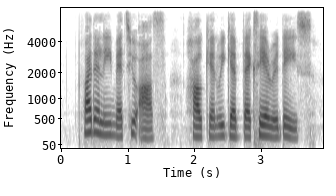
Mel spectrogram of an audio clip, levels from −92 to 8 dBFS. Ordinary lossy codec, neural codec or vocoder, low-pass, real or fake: none; codec, 24 kHz, 0.9 kbps, WavTokenizer, medium speech release version 1; 7.2 kHz; fake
